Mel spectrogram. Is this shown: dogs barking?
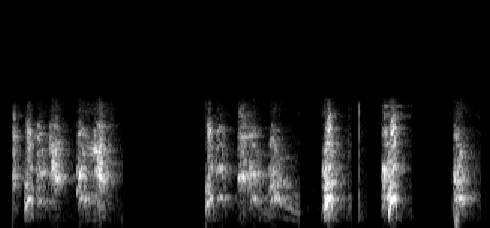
yes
